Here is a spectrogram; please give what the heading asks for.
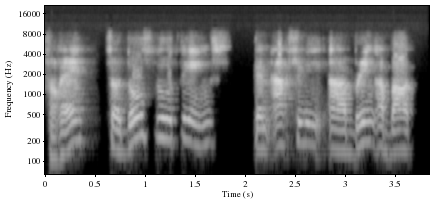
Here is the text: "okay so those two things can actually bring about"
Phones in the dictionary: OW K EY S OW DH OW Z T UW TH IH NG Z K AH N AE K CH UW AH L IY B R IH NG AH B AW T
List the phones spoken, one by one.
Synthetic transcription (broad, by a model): OW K EY S OW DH OW S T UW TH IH NG S K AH N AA K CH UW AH L IY B R IH NG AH B AW T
